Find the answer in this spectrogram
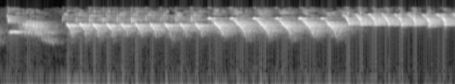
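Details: Singing canary for conditioning breeding females and males: a brief whistle, then rapid repeated rolling trill notes that shift to a higher, sharper trill at the end.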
